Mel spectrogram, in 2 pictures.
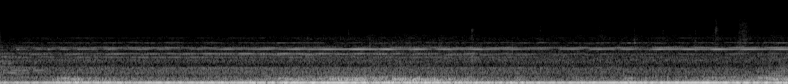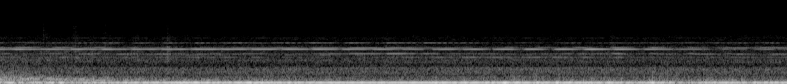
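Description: A diesel freight locomotive rumbles as it approaches.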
